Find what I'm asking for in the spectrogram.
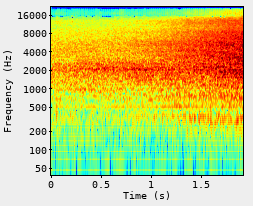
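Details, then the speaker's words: Camaro with LS engine, cooling fan wired to a toggle switch: smooth even rushing airflow swelling slightly with no ticks or rattles; fan running normally. "now we got the fan zooming, and it does a pretty good job."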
